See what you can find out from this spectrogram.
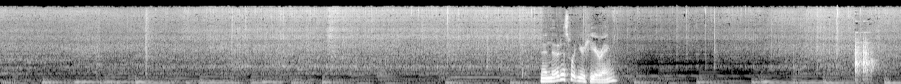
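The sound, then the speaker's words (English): Mushrooms sizzle steadily in hot oil in a pan, a soft, even crackle with a louder burst of spattering partway through, and a voice speaks briefly over it. “You're hearing a nice sort of mellow sizzle.”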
